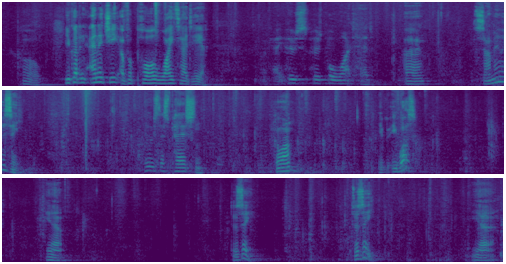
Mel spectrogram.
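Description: A man speaks calmly and seriously nearby.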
